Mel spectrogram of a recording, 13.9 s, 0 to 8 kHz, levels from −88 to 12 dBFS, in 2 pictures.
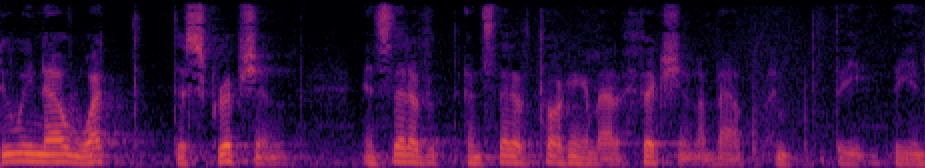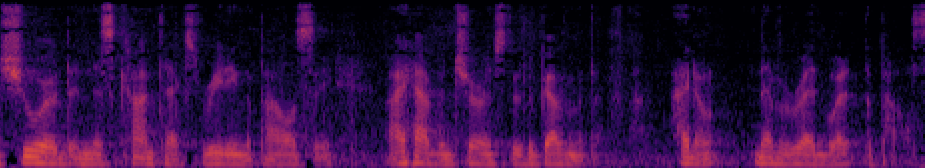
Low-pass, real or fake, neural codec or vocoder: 7.2 kHz; real; none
